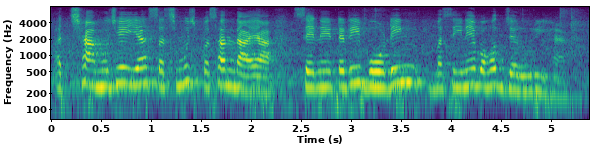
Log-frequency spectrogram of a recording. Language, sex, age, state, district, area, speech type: Hindi, female, 45-60, Uttar Pradesh, Azamgarh, rural, read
